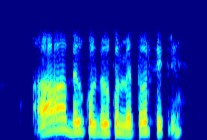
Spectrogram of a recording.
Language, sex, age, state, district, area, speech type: Kashmiri, male, 30-45, Jammu and Kashmir, Kupwara, rural, conversation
